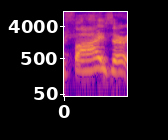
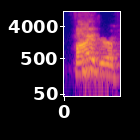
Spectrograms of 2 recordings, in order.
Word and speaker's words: Pfizer: Don't y'all mess with that Pfizer. It got some silent letters up in it.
